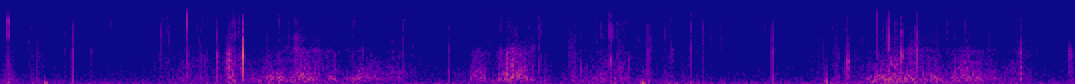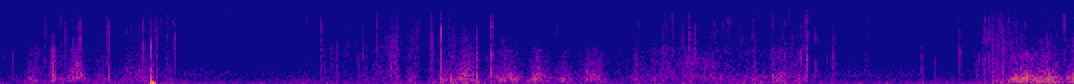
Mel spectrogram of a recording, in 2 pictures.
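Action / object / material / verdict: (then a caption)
scrape / silicone ear model with metal earpick / silicone / none. A gloved hand probes and scratches inside the hollow canal of a soft, translucent, hand-sized silicone ear model covering a binaural microphone, using a thin metal earpick. Close, quiet crackling, rustling and scraping come in slow swelling waves, with a few sharper clicks.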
